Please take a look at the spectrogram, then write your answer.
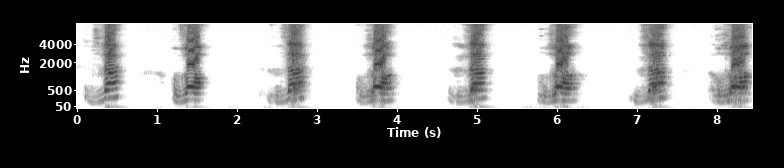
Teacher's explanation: ظا بہت موٹا اور اونچا ہے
